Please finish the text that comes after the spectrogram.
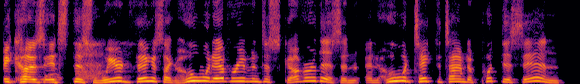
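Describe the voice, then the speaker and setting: A man in his fifties telling a story in a casual, animated review on a video call, wordy and posing himself questions. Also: very high voice, brisk, no echo, studio quality. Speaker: film review panelist.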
